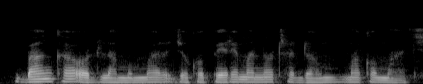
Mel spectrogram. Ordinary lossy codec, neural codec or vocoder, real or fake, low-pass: MP3, 32 kbps; none; real; 5.4 kHz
